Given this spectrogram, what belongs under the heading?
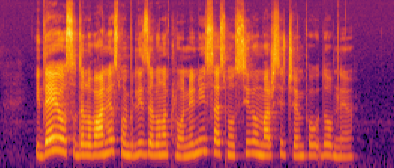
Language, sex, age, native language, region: Slovenian, female, 18-29, Slovenian, Savinja region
